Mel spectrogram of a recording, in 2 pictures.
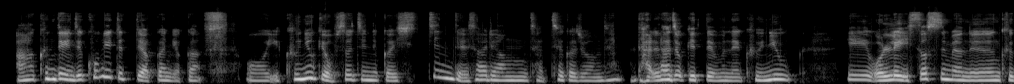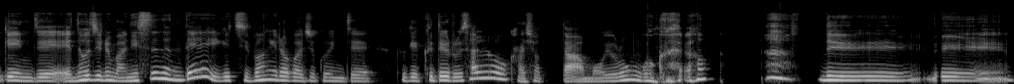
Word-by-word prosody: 아 200 +4 0
근데 245 +1 +5
이제 215 0 +3
코비드 325 -5 -1
때 200 - -1
약간 185 +1 -2
약간 175 0 -8 0.4
어 175 -1 -6
이 - - -6
근육이 245 +5 +5
없어지니까 195 +1 -1
신진대사량 190 - -1
자체가 185 +2 -4
좀 170 0 -5 0.3
달라졌기 205 +3 +2
때문에 175 -3 -2
근육이 215 +1 -1
원래 190 +4 +6
있었으면은 195 -3 +3
그게 185 -1 0
인제 165 -1 -1
에너지를 200 +5 +2
많이 165 -1 0
쓰는데 270 - +2
이게 180 -4 -2
지방이라 190 +2 -1
가지고 165 0 -6
인제 145 -2 -8 0.2
그게 170 -2 -6
그대로 185 -1 0
살로 270 +4 0
가셨다 130 - -5
뭐 70 - -6
요런 195 +7 0
건가요? 170 - -2 1.0
네 190 0 +2 0.2
네. 185 +6 -2
190 Hz, 270 characters per minute, -25 LUFS, 175-215 Hz, 1.0 s, 원래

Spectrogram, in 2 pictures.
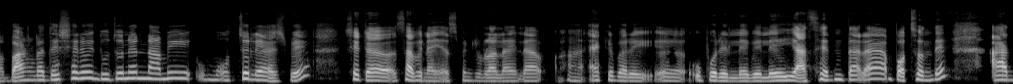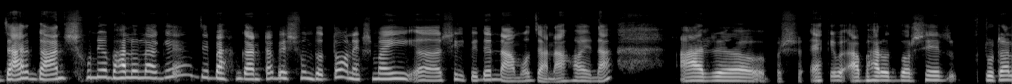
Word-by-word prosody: বাংলাদেশের 205 +9 0
ওই 295 - +2
দুজনের 270 +4 +1
নামই 260 +3 0 0.2
ওম 220 -1 -8 0.3
চলে 245 -6 +4
আসবে। 150 +4 -2 0.5
সেটা 220 -7 +3 0.3
সাবিনা 190 -5 +2
ইয়াসমিন, 185 -2 -8
রুনা 155 -1 -1
লায়লা, 160 +1 -3 0.3
হ্যাঁ 170 -3 -9 0.2
একেবারেই 175 -5 -3 0.2
এ্যা 170 -2 -5 0.2
উপরের 175 -3 +1
লেভেলেই 160 +3 +2 0.2
আছেন 200 +6 -1 0.2
তারা 230 +3 +2 0.3
পছন্দের। 235 - +1 0.5
আর 210 -1 +6
যার 290 - +7
গান 235 +3 +5 0.2
শুনে 325 +1 -3
ভালো 305 +1 +5
লাগে 300 +5 -1 0.2
যে 325 - -4
বাহ! 270 -5 +4
গানটা 245 +1 +4
বেশ 285 -2 +1
সুন্দর 260 -5 -1
তো - - 0
অনেক 245 -4 -1
সময়ই 255 +1 +2 0.2
এ্যা 195 - 0 0.2
শিল্পীদের 215 -1 -3
নামও 155 +3 0
জানা - - 0
হয় 170 -2 -2
না। - - +2 0.9
আর 180 -1 +5 0.2
এ্যা 175 -1 +3 0.5
স - - -10 0.3
একে 190 +1 -8 0.4
ভারতবর্ষের 190 +1 +1 0.4
টোটাল 205 +2 +2
205 Hz, 135 wpm, -23 LUFS, 175-255 Hz, 0.9 s, যার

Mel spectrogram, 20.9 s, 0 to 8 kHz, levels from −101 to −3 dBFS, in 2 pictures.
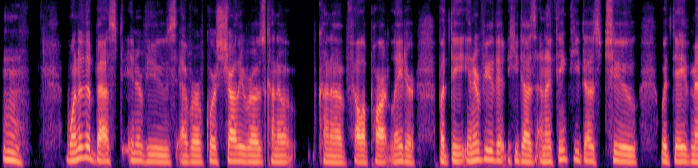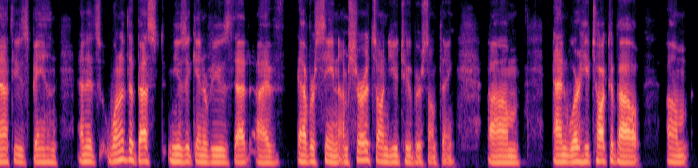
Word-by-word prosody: Mm. 145 -9 0 0.6
One 145 +3 +3
of 190 +1 +3
the 195 - +5
best 130 -4 +1
interviews 125 -5 -3
ever 120 0 0
of 115 -2 -6
course, 130 -5 -1
Charlie 130 -1 +3
Rose 120 -1 +1
kinda 115 -2 -2 0.4
kind 120 -1 -3
of 110 -2 0
fell 115 -1 +2
apart 115 +1 +2
later, 120 -4 -1 0.3
but 105 - +1
the 130 -2 +1
interview 155 +4 +2
that 145 -1 -2
he 140 +2 -5
does 125 -3 +1
and 125 -1 -2
I 125 - +1
think 165 +6 -4
he 160 -3 -4
does 130 -5 -2
2 125 -5 +1 0.4
with 130 -5 +1
Dave 130 -2 +2
Matthews 120 -2 0
band, 115 -2 -3 0.3
and 125 0 0
it's 120 -4 -2
one 135 +2 +2
of 165 -1 +1
the 155 - +3
best 130 -3 +2
music 125 -3 0
interviews 115 -3 0
that 110 +1 +3
I've 105 0 -2 0.2
ever 125 -1 +3
seen. 115 -1 -1
I'm 120 - -2
sure 155 +5 +2
it's 150 -2 -2
on 125 -2 +1
YouTube 115 -1 -2
or - - -2
something, - - -7 0.5
um, 110 -1 +2 0.5
and 120 0 +4
where 125 +2 +6
he 125 +1 -1
talked 65 - +3
about, 110 -1 +5 0.4
um, 115 -2 -2
120 Hz, 170 wpm, -25 LUFS, 115-130 Hz, 0.6 s, where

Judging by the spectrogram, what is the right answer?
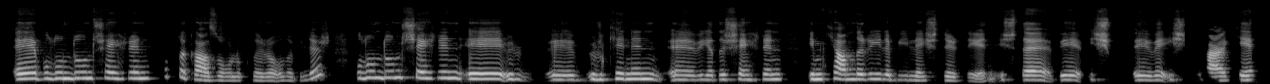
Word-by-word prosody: eee, 260 +1 +5
bulunduğun 275 +2 +2
şehrin 280 0 -1
mutlaka 305 - +1
zorlukları 180 -1 -6
olabilir. 200 - -6 0.2
Bulunduğun 310 +2 0
şehrin, 295 -2 +1
eee, 255 -1 +5
ül 235 -1 -1 0.3
eee, 215 -1 0
ülkenin, 245 +1 +2
eee, 215 - 0 0.2
ya 215 -1 -3
da 225 - +1
şehrin 230 +1 -2 0.2
imkânlarıyla 240 -1 +3
birleştirdiğin, 185 -7 -5
işte, 210 -2 0
bir 210 0 0
iş 230 +1 -4 0.2
ve 205 0 -1
iş 215 +1 -6 0.2
belki 185 +3 +2
235 Hz, 115 wpm, -24 LUFS, 205-270 Hz, 0.3 s, eee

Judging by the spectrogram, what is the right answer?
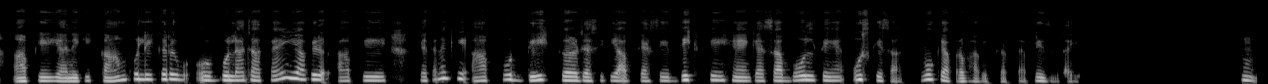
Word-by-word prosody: आपके, 155 +2 +1
यानी 150 -2 +3
कि 170 +3 -9
काम 165 +5 +2
को 240 +2 -1
लेकर 235 +1 +4
अ, - - +5 0.2
बोला 190 0 +3
जाता 195 0 -2
है 250 - +1
या 275 -6 +6
फिर 225 -1 +3
आपके, 180 +2 -2
कहते 180 +3 -10
हैं - - -4
ना - - +6
कि 260 -1 +1
आपको 175 +7 -1
देखकर, 185 0 +3
जैसे 175 0 -2
कि 175 - -6
आप 170 - -2
कैसे 170 +1 -5
दिखते 200 +3 0
हैं, 170 -1 +1
कैसा 170 0 -1
बोलते 200 -3 +3
हैं, 180 +1 -3
उसके 210 -5 +1
साथ, - - -12 0.2
वो 230 +1 +4
क्या 190 -7 -1
प्रभावित 140 -1 -7
करता - - -15
है? - - -15
प्लीज़ 160 -3 -2
बताइए। - - -17 1.6
हुँ। 190 -3 0
180 Hz, 180 wpm, -24 LUFS, 170-205 Hz, 1.6 s, या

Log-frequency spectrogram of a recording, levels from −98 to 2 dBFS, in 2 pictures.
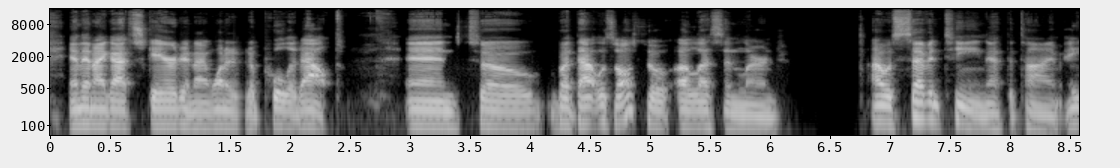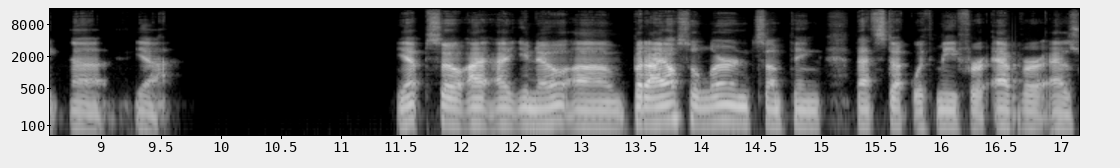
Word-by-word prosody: and 100 +2 +2
then 110 -1 +5
I 105 -1 +7
got 100 -2 +5
scared 100 -1 +2
and 90 -4 0
I 90 - 0
wanted 95 -2 -3
to - - -5
pull 95 -2 -2
it 90 - -5
out, - - +2 0.5
and 95 -3 +4
so 95 -3 -1
but - - -2
that - - +6
was - - -5
also - - -2
a 100 - +4
lesson 95 -2 -4
learned. 80 -3 -5 0.8
I 120 - +5
was 120 -1 +1
17 125 - 0
at 85 -1 -5
the - - -12
time, 80 -1 -4
8, 110 - -7
uh, 90 -4 -4 0.3
yeah. - - -6 1.9
Yep, - - +1
so - - +1
I 110 - +5
I, 110 0 0
you 105 +2 -5
know, 105 +4 0
um, 95 -3 0
but 115 -1 +4
I 110 +1 +8
also 130 -1 +2
learned 115 +1 0
something 100 -1 -6 0.3
that - - -2
stuck - - -3
with 95 - -8
me 100 -1 -4
forever 95 +1 -1
as 85 -3 -3
100 Hz, 170 wpm, -22 LUFS, 90-110 Hz, 1.9 s, I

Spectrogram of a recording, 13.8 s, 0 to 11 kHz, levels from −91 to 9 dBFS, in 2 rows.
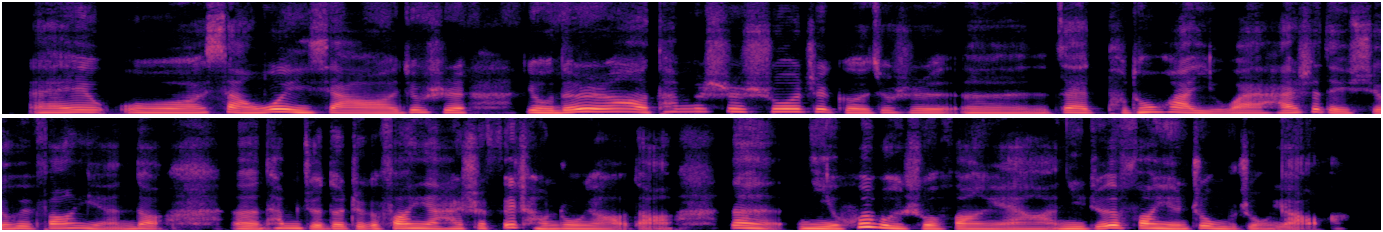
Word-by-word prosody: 哎， 210 +3 -1
我 195 -1 -1
想 205 -3 0
问 260 -1 +7
一 205 - +2
下 190 -1 -1
啊， 165 -2 -2
就 225 +7 -3
是 210 -1 0 0.3
有 200 -3 +1
的 220 - +3
人 285 -1 +7
啊， 275 -5 +3
他 270 +5 -10
们 290 +1 -7
是 285 0 -3
说 280 +1 +2
这 265 -1 0
个 190 -6 -3
就 205 - -7
是， 185 -3 -5
呃， 170 -3 -6
在 210 -3 0
普 180 -1 -14
通 230 +5 -1
话 225 -3 +1
以 170 -4 -5
外 155 - -2
还 190 +2 -2
是 215 +6 -2
得 175 -9 -2
学 160 +3 -4
会 215 +2 -1
方 220 +3 -1
言 175 -3 -5
的。 200 - -1 0.3
呃， 175 -3 0
他 215 - -6
们 220 - 0
觉 175 -4 0
得 190 - +1
这 185 -1 -3
个 175 - 0
方 220 +5 +4
言 205 -3 +2
还 190 - -3
是 215 +2 -4
非 290 - +1
常 175 -10 -3
重 180 -1 -1
要 170 -2 -4
的， - - -7 0.2
那 235 -5 +2
你 195 -3 +3
会 345 - +6
不 - - +4
会 220 -5 +5
说 180 -2 +1
方 170 -1 -1
言 155 0 -5
啊？ 160 +1 -7
你 180 0 +2
觉 190 +7 +2
得 260 - +10
方 230 -2 +5
言 180 -2 +2
重 220 -4 +1
不 170 - -5
重 175 0 -7
要 - - -4
啊？ - - -10
195 Hz, 310 characters per minute, -26 LUFS, 175-225 Hz, 0.3 s, 得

